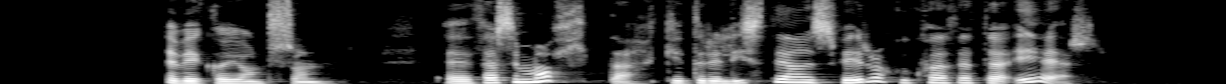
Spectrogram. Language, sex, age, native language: Icelandic, female, 40-49, Icelandic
